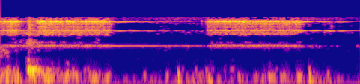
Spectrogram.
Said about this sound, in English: And the second time last week that romance entered the apartment of George and Sapphire was when Herbert Jackson, a magazine solicitor, rang the Stevens doorbell.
